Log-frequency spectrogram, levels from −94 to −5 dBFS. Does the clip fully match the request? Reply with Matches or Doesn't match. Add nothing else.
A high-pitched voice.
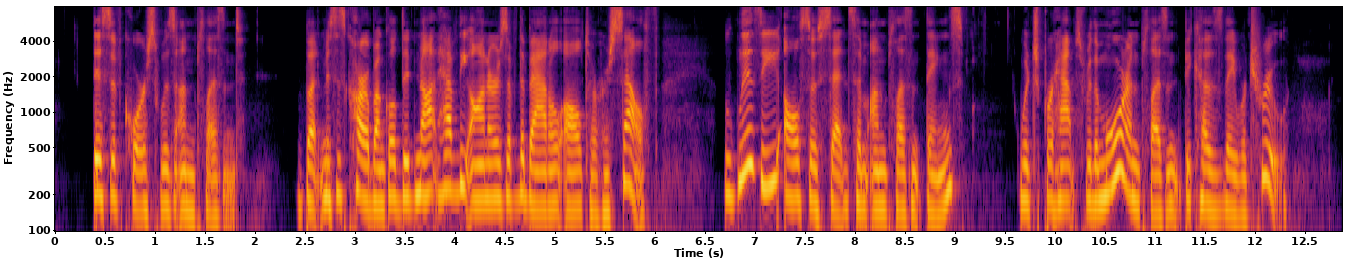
Doesn't match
